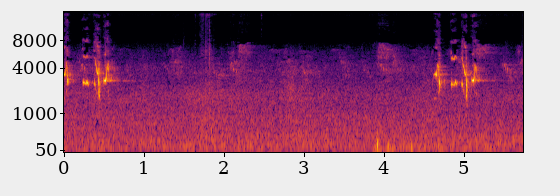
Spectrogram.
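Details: A male White-eared bulbul (Pycnonotus leucotis) sings two short, bubbly, chirping phrases about four seconds apart over a faint background hiss.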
